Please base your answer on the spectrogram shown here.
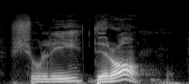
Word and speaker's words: Julie Derron: Foundation a 2024 Olympic silver medalist in Triathlon Shuli donon pretty good pronunciation thank you Bob you've been practicing am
